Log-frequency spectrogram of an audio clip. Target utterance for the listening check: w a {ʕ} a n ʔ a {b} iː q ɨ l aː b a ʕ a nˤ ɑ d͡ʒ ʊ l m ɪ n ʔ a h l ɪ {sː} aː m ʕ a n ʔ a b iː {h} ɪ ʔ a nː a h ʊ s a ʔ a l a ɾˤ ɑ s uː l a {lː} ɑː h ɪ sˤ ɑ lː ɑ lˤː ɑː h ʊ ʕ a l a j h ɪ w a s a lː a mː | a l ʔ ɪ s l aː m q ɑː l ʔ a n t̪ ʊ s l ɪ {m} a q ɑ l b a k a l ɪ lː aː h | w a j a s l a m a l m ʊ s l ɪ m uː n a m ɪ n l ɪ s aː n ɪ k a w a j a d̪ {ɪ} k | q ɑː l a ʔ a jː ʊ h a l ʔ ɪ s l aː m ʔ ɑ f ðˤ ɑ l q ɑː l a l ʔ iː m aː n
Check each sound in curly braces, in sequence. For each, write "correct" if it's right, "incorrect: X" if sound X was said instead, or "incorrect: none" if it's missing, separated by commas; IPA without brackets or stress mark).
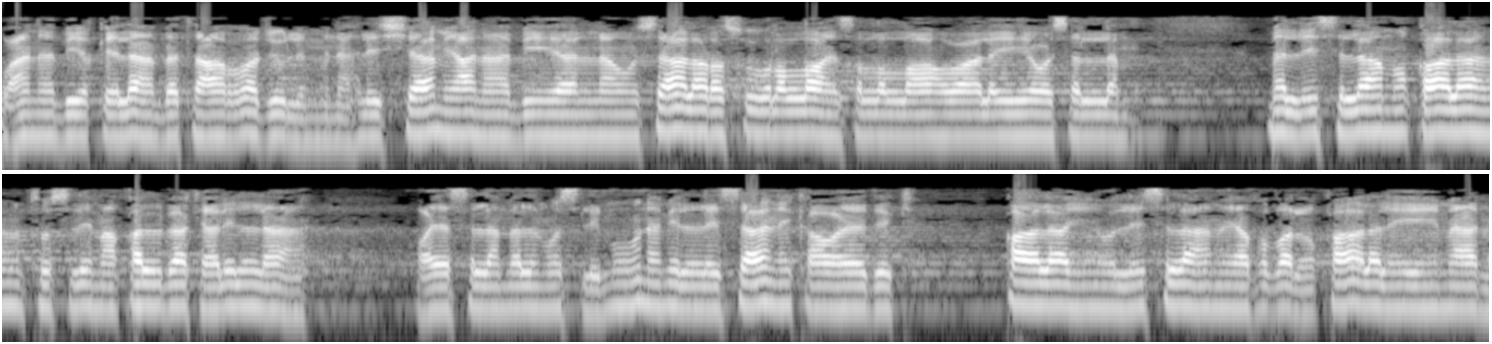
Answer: correct, correct, incorrect: ʃː, correct, correct, correct, correct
